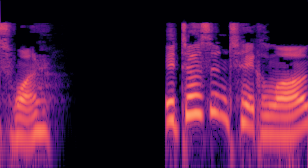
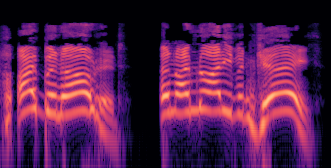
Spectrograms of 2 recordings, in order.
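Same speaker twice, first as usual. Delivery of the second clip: much higher, louder outraged rant; 11 semitones higher, 6 dB louder than usual. Acted. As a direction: rant at full pitch, offended. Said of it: "let Heath rant on".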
